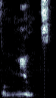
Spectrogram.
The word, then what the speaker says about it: commute: Commute is pronounced and broken down into syllables as commute. Mute receives the stress. It is pronounced louder and longer.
